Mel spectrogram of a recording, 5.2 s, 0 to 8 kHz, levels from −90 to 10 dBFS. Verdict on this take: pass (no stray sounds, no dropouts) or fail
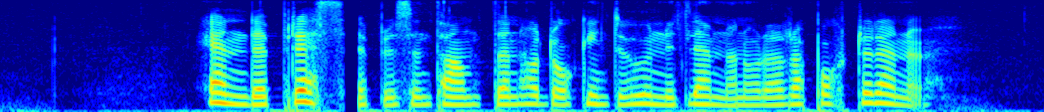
fail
